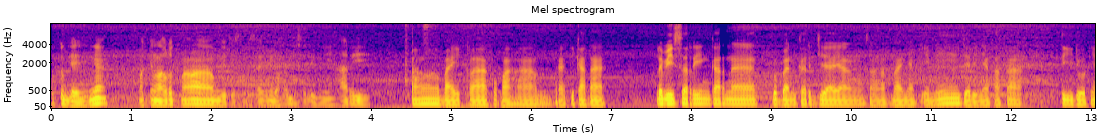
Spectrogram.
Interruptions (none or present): none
